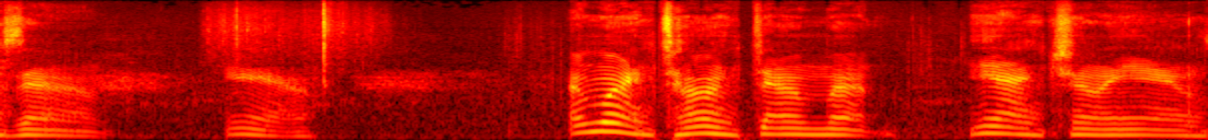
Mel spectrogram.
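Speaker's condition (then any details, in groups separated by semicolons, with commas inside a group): ALS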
